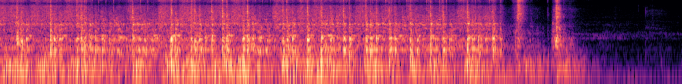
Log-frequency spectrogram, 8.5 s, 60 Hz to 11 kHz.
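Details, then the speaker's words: Pontiac GTO V8 on a lift, long-stored, newly hooked-up fuel line, spark seen to have stopped: steady rhythmic cranking about three turns a second that never fires before stopping; cranking no start, cause suspected, not confirmed. "once it runs it runs it's just hard to get it go"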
